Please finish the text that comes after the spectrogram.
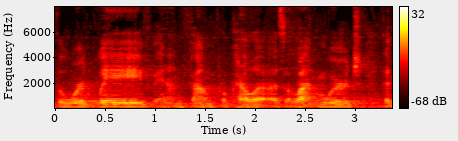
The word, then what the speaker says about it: Procella: like, and I don't even know if I pronounced them right, so I don't know. It's the hat and the fingerless mitt set. Procella, that's how it is.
